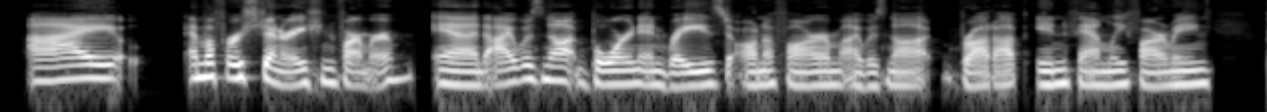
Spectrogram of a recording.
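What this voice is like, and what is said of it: Canadian accent. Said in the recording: “southern Alberta, Canada, if you pick up on the accent.”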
